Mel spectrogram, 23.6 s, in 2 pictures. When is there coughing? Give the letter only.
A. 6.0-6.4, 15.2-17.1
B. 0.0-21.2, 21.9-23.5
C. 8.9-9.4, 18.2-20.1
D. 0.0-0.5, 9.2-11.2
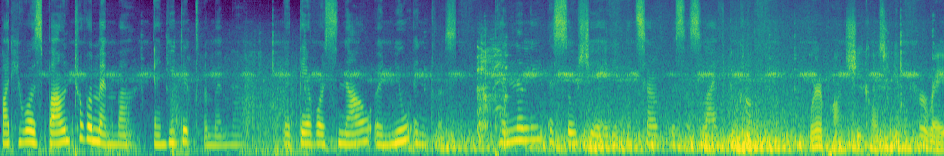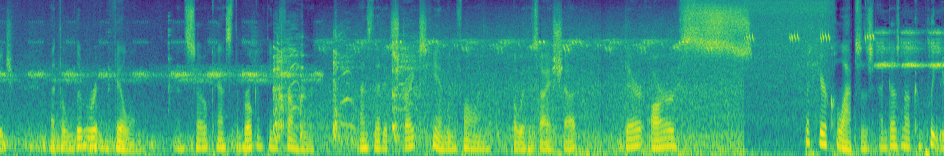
A.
